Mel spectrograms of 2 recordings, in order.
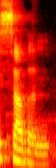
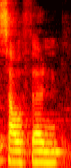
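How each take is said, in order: First: It is said in a Southern US accent. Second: It is said in a Kenyan accent. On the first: "They say Southern. That's how they pronounce it" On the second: "not Southern, like I would say it"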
